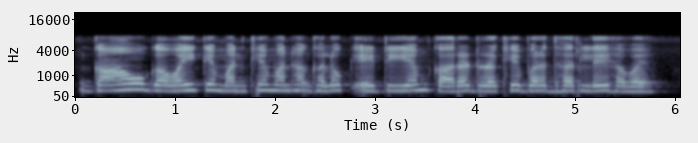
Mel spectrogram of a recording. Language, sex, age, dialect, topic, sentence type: Chhattisgarhi, female, 25-30, Western/Budati/Khatahi, banking, statement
